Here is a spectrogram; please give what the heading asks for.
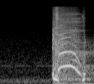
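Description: A single loud cough lands right on the microphone after a moment of near silence, a harsh burst lasting about a third of a second with a rough, throaty edge.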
